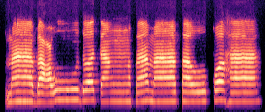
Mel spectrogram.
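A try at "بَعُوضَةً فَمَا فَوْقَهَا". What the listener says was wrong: গুণা করবেন না, ইকফার গুণাটা একেবারে বেবি গুণার চেয়ে ছোট হয়েছে। তারপরে আপনার গুণের সমস্যা, গুণা ছেড়ে যাচ্ছেন সমানে।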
